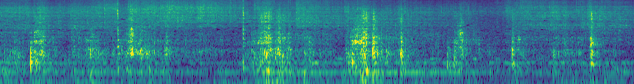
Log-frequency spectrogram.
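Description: Fried rice sizzles steadily in a pan while a utensil scrapes and turns it, with soft clacks repeating every second or so, close and clear.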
